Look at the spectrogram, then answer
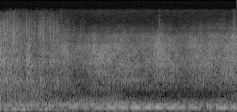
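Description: A four-engined Avro Lancaster bomber flying low at night gives a steady, loud propeller-engine drone that holds evenly throughout, with no speech.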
